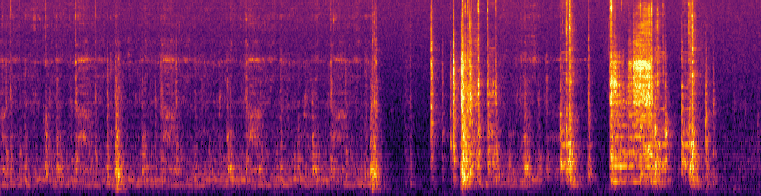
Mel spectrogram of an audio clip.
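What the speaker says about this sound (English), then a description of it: "I'm going to back stitch at the end." A sewing machine back stitches the end of a fabric potholder with quick bursts of rapid mechanical whirring. Short pauses and handling clicks fall between the bursts, all heard up close.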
